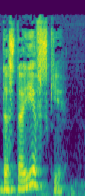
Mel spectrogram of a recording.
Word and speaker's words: Dostoyevsky: Entonces decimos Tolstoy y Dostoyevsky, pero en realidad, ¿cómo se pronuncian? – Pues mira, Tolstoy es Tolstoy, uh-huh. Dostoyevsky es Dostoyevsky, Gogol es Gogol. Y en una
